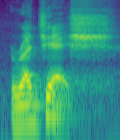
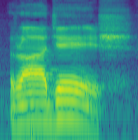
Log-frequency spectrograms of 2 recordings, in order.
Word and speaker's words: Rajesh: Rajesh. That's how most of the Westerners use. In India, we use Rajesh.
